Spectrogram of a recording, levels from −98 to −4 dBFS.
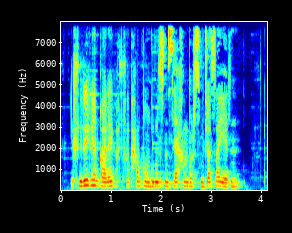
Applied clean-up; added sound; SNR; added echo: neural separator model SepFormer DNS4.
